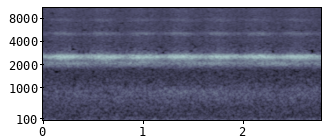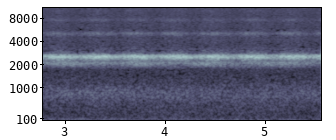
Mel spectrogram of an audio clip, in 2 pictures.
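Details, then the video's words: Persistent cricket chirps, a sharp high ringing note pulsing quickly and evenly throughout, over faint low background noise. "Świerszcz. Dźwięki relaksacyjne"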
